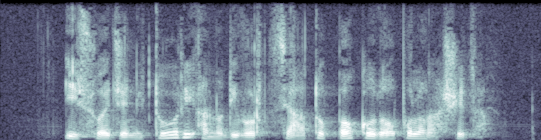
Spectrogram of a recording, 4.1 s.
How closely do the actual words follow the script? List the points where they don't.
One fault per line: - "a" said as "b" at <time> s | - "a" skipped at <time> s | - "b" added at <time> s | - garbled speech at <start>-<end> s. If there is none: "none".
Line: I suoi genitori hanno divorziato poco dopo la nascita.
none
